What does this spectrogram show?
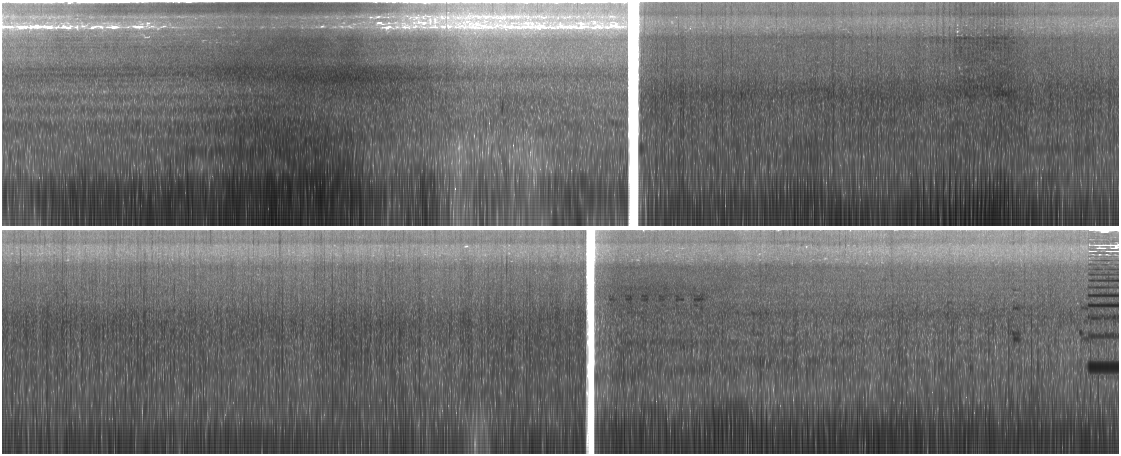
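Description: Steady rain on wet road surfaces, with vehicles swishing past on the wet tarmac; the loudest pass swells about three seconds in and another about ten seconds in. A vehicle horn toots briefly at the very end.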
